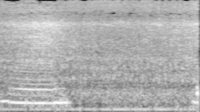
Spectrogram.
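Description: A person's voice holds one drawn-out syllable for under a second. After it a low, steady rumble continues.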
